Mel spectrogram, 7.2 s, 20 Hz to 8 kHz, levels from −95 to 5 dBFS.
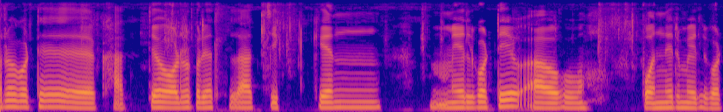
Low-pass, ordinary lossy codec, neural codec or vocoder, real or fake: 7.2 kHz; none; none; real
